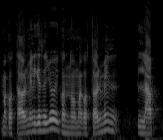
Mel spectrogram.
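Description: A young man, co-hosting a casual podcast chat and telling stories in a loose, slangy way. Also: medium pitch. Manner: slangy storytelling, drawn-out and animated when telling a scary dream. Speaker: podcast co-host.

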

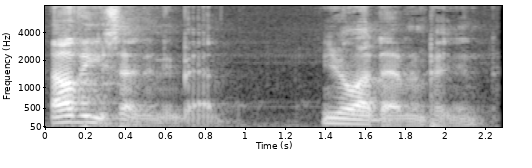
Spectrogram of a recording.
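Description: A man's voice: deep voice, very animated, very fast, a bit bright. A man co-hosting a podcast, joking and laid-back in casual chat, with casual swearing. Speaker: podcast co-host.

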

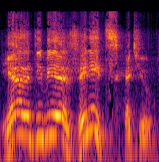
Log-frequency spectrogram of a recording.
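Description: An actor playing a cocky, naive young peasant lad in a fairy-tale audio drama, blunt and folksy. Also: male voice, extremely high pitch, very animated, measured pace, sharp tone, a little hiss or hum, exaggerated voice. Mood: blunt, curious.

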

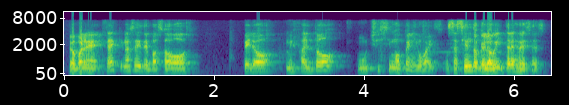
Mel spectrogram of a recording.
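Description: A young man with a Rioplatense Spanish accent co-hosts a casual film review, chatting in an animated, mocking and slangy way. His medium-pitched voice comes at normal speed on a muffled recording.

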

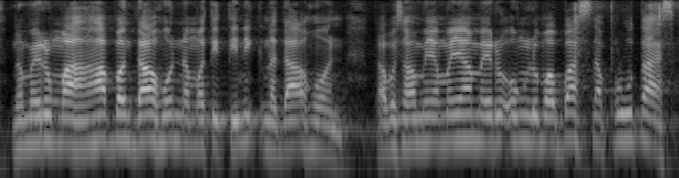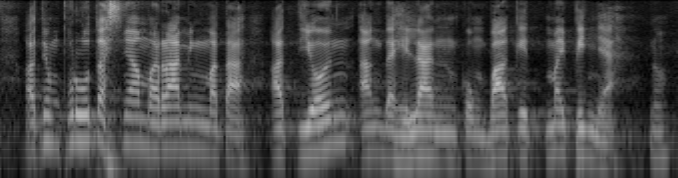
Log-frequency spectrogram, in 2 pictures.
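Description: A male pastor in his thirties preaching to a congregation, telling stories and calling out questions to the crowd while mixing Tagalog and English. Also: sits high. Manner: mixes Tagalog and English in lively storytelling. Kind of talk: sermon. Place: church before a congregation.

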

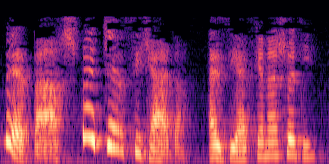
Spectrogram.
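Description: A woman's voice: medium pitch, huge pitch swings, dull audio. A woman voicing a playful adult man who jokes and teases in a mock-formal way.

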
